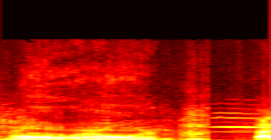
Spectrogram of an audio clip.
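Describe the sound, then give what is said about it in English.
A big cat's roar, like a jaguar's, gives a loud, rough, sustained growl for about a second, followed by brief higher squeaky tones and a short wavering call. “What's up with that cat sound? I mean, is that what a Jaguar sounds compared to a Panther?”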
